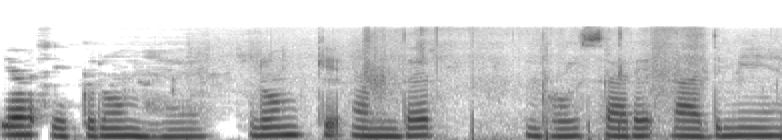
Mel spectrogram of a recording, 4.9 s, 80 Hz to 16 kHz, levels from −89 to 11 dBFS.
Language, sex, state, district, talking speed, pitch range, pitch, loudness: Hindi, female, Jharkhand, Palamu, 135 wpm, 195-205 Hz, 200 Hz, -19 LUFS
